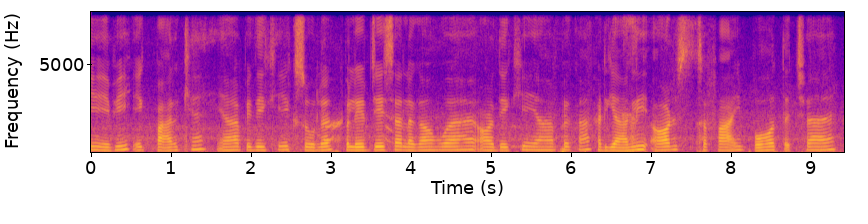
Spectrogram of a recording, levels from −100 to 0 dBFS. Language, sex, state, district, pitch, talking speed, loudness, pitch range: Hindi, female, Bihar, Araria, 185 Hz, 160 wpm, -20 LUFS, 180-195 Hz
